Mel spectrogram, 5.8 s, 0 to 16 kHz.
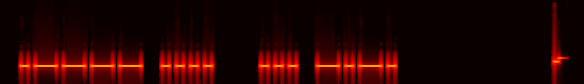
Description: Morse code, heard as a keyed tone, about 17 wpm, 700 Hz. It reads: 1H SC
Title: Winter Field Day Exchanges 17wpm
